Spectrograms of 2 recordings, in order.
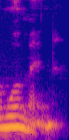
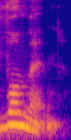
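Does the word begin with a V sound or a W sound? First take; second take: W sound; V sound. First: The word begins with a W sound. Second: The word begins with a V sound. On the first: The speaker calls it right. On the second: The speaker calls it wrong.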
